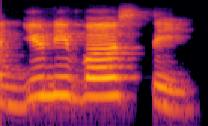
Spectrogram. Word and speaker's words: university: vào trước âm đó, cho nên chúng ta đọc là university.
